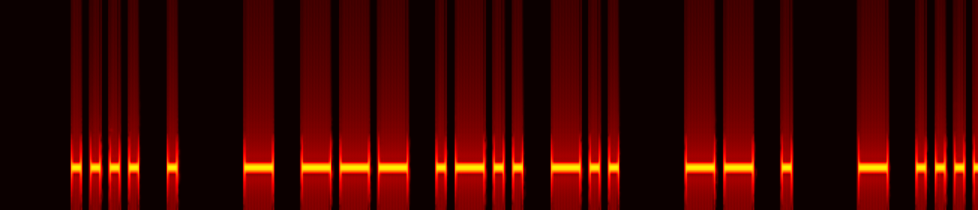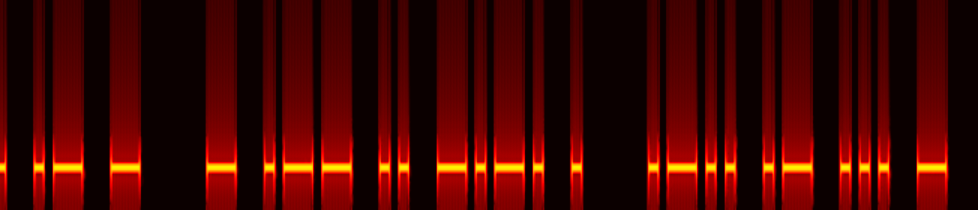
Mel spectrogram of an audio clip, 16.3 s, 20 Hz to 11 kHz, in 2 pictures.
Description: Morse code, heard as a keyed tone, about 16 wpm, 700 Hz. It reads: HE TOLD ME THAT TWICE LAST
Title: Sentences from Top 1600 Words 15wpm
